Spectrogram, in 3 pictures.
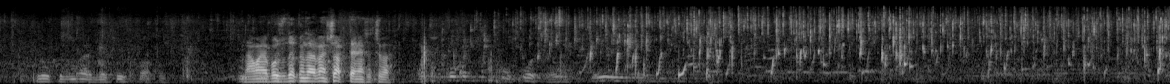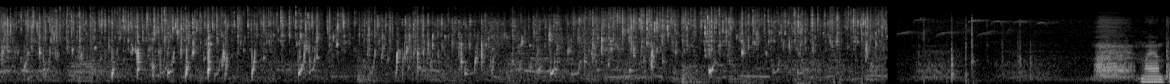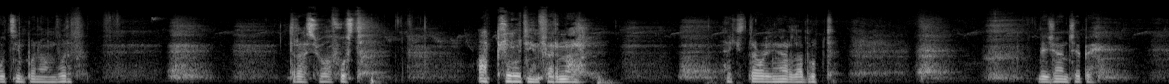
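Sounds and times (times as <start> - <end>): running water splashing: 2.1 - 20.6.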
